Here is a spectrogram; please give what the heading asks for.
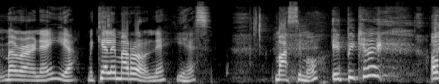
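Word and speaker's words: Michele Morrone: Michele Marone? Marone, yeah. Michele Marone, yes.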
